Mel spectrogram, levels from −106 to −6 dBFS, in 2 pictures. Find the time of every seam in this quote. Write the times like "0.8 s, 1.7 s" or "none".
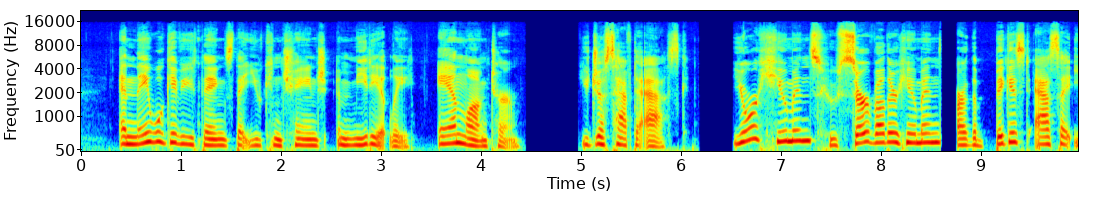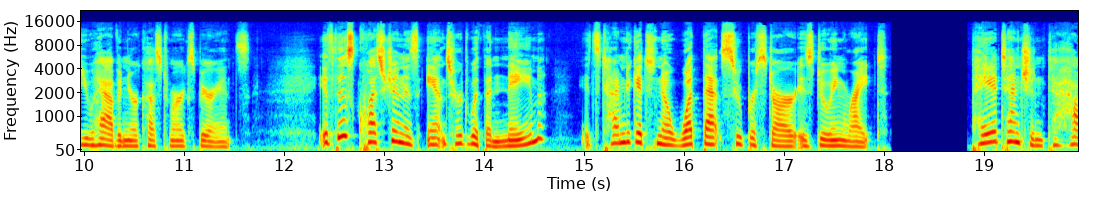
6.3 s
